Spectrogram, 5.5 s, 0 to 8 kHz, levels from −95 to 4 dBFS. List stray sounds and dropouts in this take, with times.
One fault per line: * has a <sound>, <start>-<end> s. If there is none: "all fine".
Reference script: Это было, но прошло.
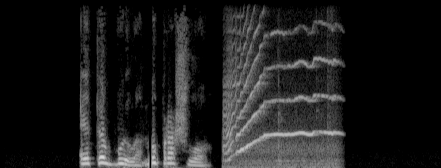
* has a dropout, 1.9-1.9 s
* has a squeak, 2.8-4.3 s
